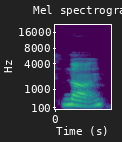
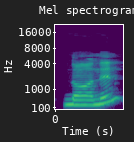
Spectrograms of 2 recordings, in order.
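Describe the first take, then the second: First: It is said as one shortened syllable. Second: It is said as two full syllables. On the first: "shorter in Korean, it's 넌. It's just easier to say" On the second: "instead of being 너는"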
